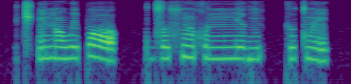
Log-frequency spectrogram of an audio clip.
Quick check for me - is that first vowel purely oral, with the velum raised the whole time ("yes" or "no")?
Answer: no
